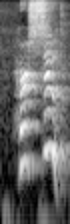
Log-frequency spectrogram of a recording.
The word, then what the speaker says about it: hirsute: Hairsuit, really? – Hirsute. H-I-R-S-U-T-E. Hirsute. – Oh, okay. It's just spelled... It's pronounced adjective. – Like H-A-I-R-S-U-I-T. – Kind of.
